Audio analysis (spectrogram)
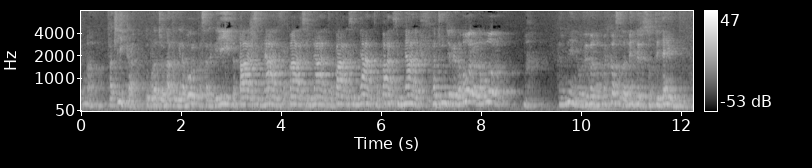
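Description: A woman's voice: medium pitch, fairly quick, a little hiss or hum. A woman telling a story theatrically, in a poetic, emphatic manner with incantatory phrasing. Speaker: stage storyteller and actress. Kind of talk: dramatic theatrical storytelling with piano. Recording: echoey reverberant hall, distant mic, loud music. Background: piano music.

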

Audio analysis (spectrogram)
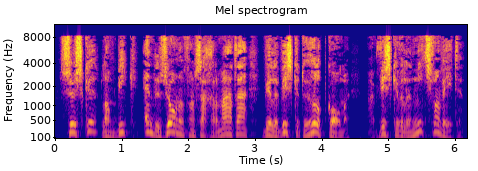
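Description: A man with a husky voice narrating a children's audio drama as dramatic scripted storytelling. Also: mid-range voice, huge pitch swings, normal speed, no echo.

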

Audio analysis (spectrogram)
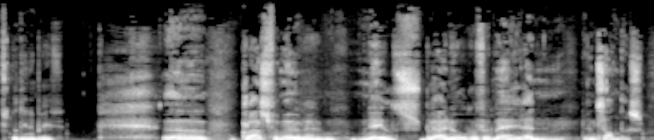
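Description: A middle-aged Flemish police chief in a crime drama. His voice is husky and fairly low. He speaks in a measured, official, slightly hesitant manner. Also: sing-song, darkish tone, exaggerated voice. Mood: measured, defensive.

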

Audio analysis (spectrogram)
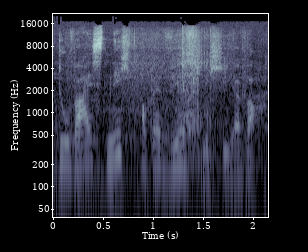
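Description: A woman's voice: fairly low pitch, animated, normal speed, lightly acted. An actress playing an anxious, reluctant young woman in the woods at night in a radio drama, colloquial and protesting. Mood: doubtful. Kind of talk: naturalistic radio drama acting. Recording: noisy outdoor ambience.

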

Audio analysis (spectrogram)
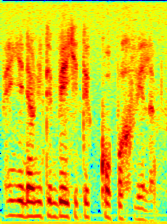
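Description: An actress playing a loyal, obliging young woman in a radio drama, brisk, polite and attentive. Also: lowish voice, warm tone, husky. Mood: concerned. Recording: old radio recording with faint noise.

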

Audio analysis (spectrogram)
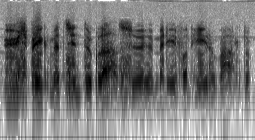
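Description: A man's voice: low-pitched, moderate pace, a little hiss or hum, close to an everyday voice. A man playing a polite, playfully solemn young man making a phone call in a radio drama. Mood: mock solemn.

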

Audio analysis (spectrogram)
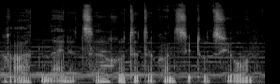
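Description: A man's voice: moderate pace, over loud music, lightly acted. An actor playing a young provincial man in Paris, yearning and brooding, in a German radio drama. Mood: brooding, observing.

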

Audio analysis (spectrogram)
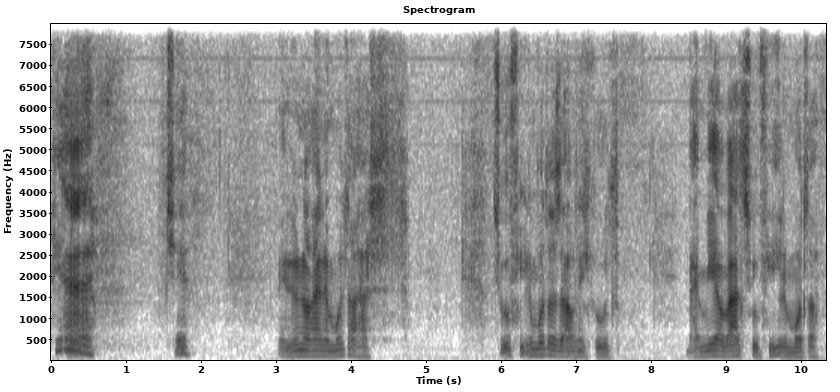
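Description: Gravelly, brooding middle-aged clerk. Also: male voice, mid-range voice, a bit bright, slight background noise, heavily acted. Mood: bitter, resigned. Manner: halting, repeating himself. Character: embittered, brooding middle-aged male office clerk, henpecked and hesitant. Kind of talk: 1950s German radio play acting.

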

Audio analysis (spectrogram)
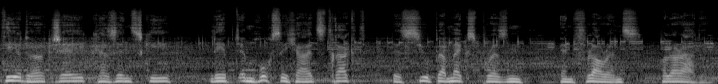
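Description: A man's voice: medium pitch, unhurried. A man reading scripted factual narration as the narrator of a documentary radio piece. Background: music.

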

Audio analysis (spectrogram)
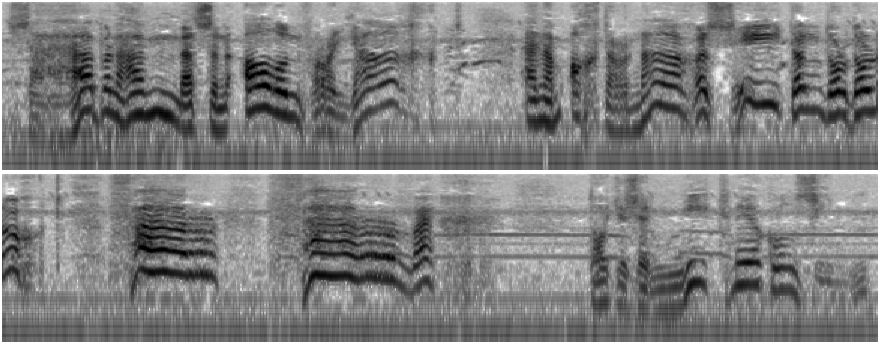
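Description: Solemn radio play storyteller, high voice, swooping sing-song delivery, faint noise. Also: male voice, huge pitch swings, takes it slowly, sharp tone, full character voice. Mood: wondrous, solemn. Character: solemn storyteller recounting an ancient legend of blue gods.

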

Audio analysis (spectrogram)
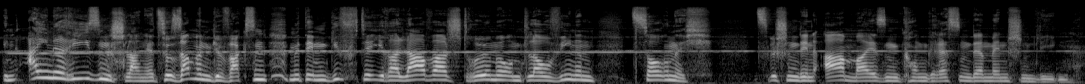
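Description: An actor playing a rapturous, scornful airship balloonist in a theatrical, declamatory radio play monologue, swinging between grand exultation and hush. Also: male voice, sits high, measured pace, noisy background. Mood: exultant. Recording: studio radio play with music.

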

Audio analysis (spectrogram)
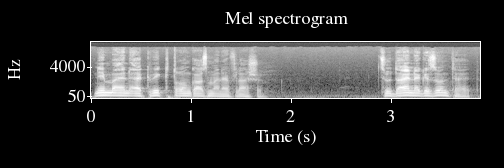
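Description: A man playing a huge, menacing but roguish robber in a German radio play, taunting and swaggering with rough camaraderie. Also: mid-range voice, moderate pace, darkish tone, lightly acted. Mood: roguish, jovial. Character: huge, menacing male robber, roguishly jovial, armed with club.

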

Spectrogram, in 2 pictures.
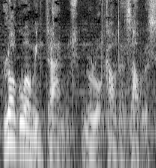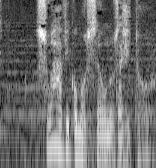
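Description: An actor playing an earnest, respectful spirit pupil who speaks courteously and expressively in a radio drama. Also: male voice, sits low, sing-song, unhurried. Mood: reverent. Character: earnest, respectful male spirit pupil recounting his afterlife. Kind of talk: radio drama acting and narration. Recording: music behind the voice.

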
